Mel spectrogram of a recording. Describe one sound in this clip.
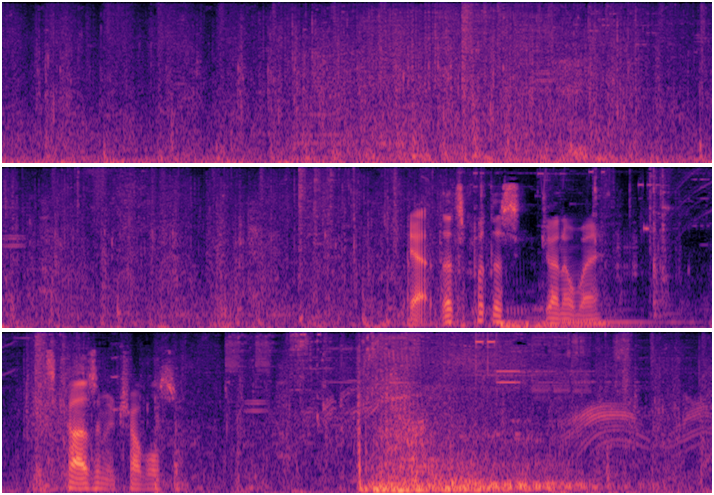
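Heavy footsteps tread over grass and ground.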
